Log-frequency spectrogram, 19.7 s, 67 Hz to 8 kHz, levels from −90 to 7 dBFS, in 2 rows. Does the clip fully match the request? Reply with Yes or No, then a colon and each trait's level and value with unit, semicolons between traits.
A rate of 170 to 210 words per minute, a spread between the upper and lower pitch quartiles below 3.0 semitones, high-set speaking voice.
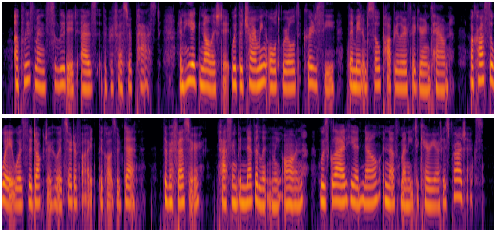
Yes: average, 175 wpm; narrow, 2.5 semitones; high, 220 Hz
